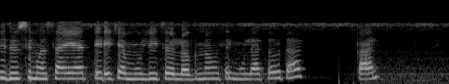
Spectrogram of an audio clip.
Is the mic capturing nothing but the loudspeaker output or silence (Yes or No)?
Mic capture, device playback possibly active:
Yes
